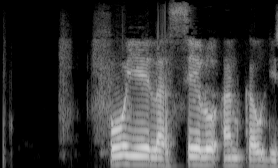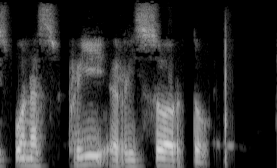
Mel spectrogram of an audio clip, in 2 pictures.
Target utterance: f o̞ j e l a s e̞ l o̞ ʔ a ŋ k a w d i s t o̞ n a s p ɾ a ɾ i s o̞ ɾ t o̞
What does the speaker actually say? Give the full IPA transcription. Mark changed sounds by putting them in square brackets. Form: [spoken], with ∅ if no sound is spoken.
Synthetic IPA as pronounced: f o̞ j e l a s e̞ l o̞ ʔ a ŋ k a w d i s [p] o̞ n a s p ɾ [i] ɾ i s o̞ ɾ t o̞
